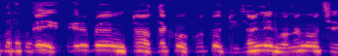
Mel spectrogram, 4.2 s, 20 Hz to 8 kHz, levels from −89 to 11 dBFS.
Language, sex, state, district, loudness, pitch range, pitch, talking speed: Bengali, male, West Bengal, Malda, -20 LUFS, 190-225 Hz, 200 Hz, 125 wpm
